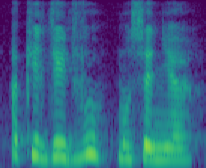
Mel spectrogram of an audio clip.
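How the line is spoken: Sighed. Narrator (French): soupira Tozan

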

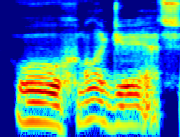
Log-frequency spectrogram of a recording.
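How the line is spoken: Breathless exhale. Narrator (Russian): выдохнул Гаар

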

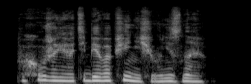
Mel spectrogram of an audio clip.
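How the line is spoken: Said quietly. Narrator (Russian): негромко произнесла Анна

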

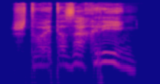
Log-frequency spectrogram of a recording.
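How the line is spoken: Shocked whisper. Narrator (Russian): Прошептал он, не скрывая шока

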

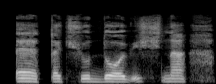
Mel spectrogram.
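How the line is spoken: Moaning. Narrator (Russian): простонал мсье Бриссо

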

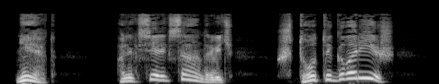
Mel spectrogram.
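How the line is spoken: Anguished cry. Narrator (Russian): вскрикнул Облонский, и страдание выразилось на его лице

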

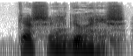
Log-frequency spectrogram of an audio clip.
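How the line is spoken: Whisper. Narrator (Russian): шепнул он

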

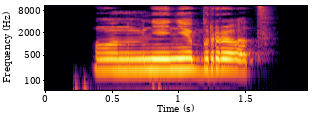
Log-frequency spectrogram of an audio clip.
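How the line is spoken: Growled. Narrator (Russian): рыкнула Аласдер

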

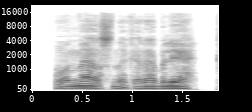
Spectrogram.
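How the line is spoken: Hoarse correction. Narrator (Russian): хрипло поправил его капитан

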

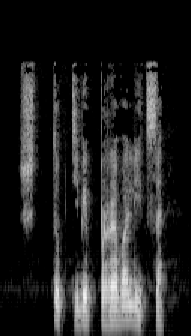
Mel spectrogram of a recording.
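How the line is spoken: Cursing through gritted teeth. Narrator (Russian): сквозь зубы выругался Егоров

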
